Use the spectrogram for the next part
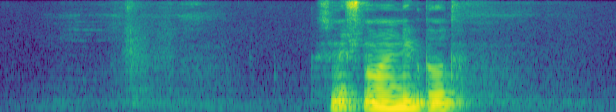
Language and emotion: Russian, neutral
